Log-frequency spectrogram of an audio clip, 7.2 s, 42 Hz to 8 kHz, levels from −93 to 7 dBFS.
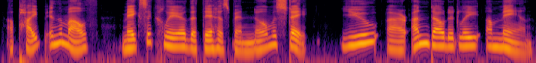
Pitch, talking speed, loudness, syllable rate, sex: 165 Hz, 150 wpm, -19 LUFS, 4.5 syllables/s, female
